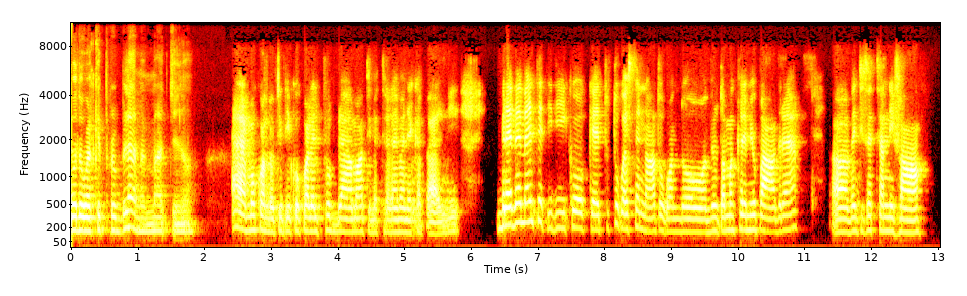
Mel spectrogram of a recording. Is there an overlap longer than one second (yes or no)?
no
